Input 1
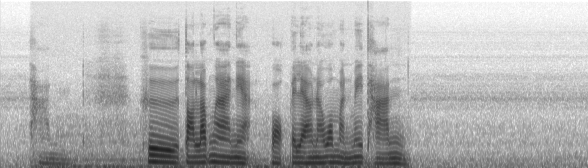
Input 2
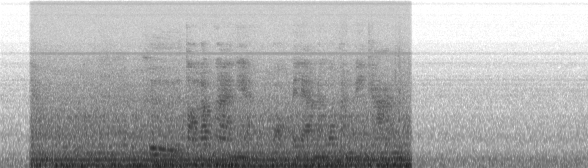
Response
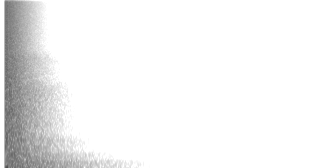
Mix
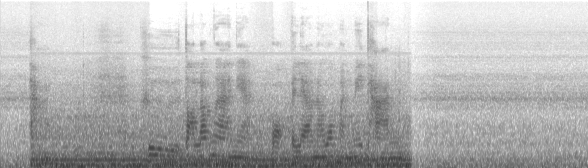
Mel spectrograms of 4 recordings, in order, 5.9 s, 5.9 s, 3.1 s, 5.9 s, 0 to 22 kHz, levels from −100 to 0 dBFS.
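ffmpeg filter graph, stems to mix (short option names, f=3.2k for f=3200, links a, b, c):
-filter_complex "[0:a]acompressor=threshold=-23dB:ratio=6,volume=2.5dB,asplit=2[a][b];[1:a]aemphasis=mode=reproduction:type=50fm,volume=-2dB[c];[b]apad=whole_len=259562[d];[c][d]sidechaingate=range=-33dB:threshold=-37dB:ratio=16:detection=peak[e];[a][e]amix=inputs=2:normalize=0,acompressor=threshold=-32dB:ratio=2"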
